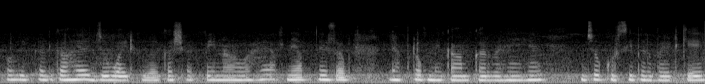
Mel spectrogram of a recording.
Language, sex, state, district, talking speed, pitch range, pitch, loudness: Hindi, female, Punjab, Fazilka, 220 wpm, 195-215 Hz, 205 Hz, -14 LUFS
